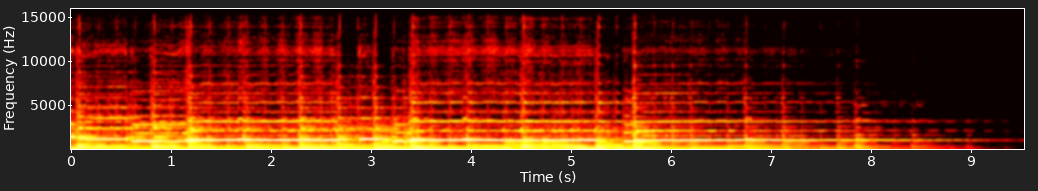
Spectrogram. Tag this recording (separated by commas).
playing flute, Wind instrument, Flute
